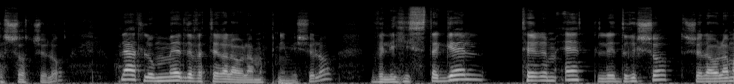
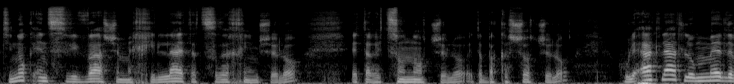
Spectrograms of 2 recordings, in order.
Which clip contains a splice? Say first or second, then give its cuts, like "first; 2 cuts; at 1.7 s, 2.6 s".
first; 1 cut; at 1.2 s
